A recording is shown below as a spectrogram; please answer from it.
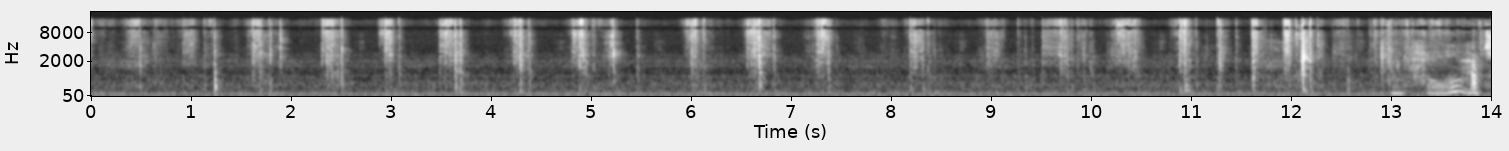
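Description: A deck of round Tea Leaf Fortunes oracle cards being shuffled by hand: a long, irregular run of soft card flicks and taps, over a faint steady low hum.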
